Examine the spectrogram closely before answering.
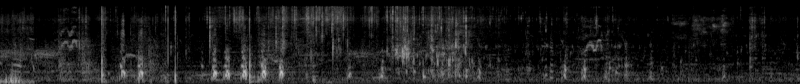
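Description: Chickens clucking, with a run of quick clucks about two seconds in and scattered calls after. A few sharp knocks come just before the clucking.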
